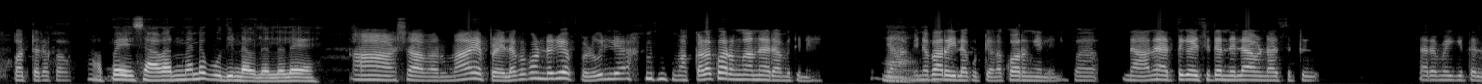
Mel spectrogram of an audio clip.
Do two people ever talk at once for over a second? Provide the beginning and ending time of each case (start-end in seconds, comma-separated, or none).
none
